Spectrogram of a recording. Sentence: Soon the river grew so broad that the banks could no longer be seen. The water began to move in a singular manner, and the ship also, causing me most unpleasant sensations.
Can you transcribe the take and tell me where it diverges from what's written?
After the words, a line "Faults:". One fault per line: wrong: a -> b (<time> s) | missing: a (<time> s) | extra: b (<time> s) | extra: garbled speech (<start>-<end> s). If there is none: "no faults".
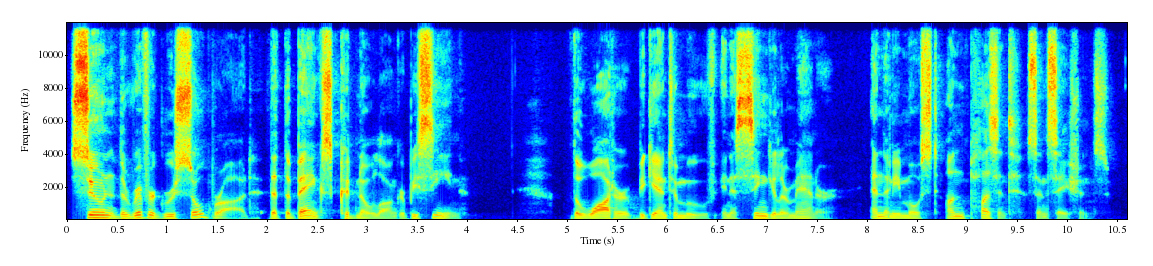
Soon the river grew so broad that the banks could no longer be seen. The water began to move in a singular manner, and the me most unpleasant sensations.
Faults:
missing: ship also causing (8.2 s)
